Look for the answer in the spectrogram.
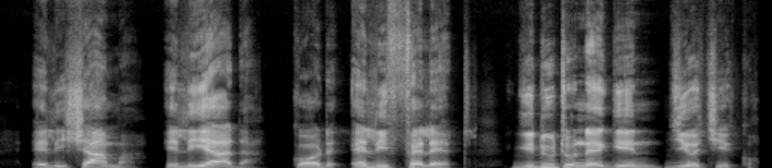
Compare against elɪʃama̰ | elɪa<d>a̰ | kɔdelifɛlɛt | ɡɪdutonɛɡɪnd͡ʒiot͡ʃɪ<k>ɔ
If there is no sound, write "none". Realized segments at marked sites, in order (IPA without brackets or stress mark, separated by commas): d, k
